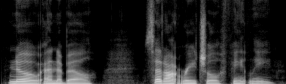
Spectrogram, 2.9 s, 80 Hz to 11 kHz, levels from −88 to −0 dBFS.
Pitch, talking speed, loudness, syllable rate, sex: 195 Hz, 125 wpm, -19 LUFS, 4.6 syllables/s, female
